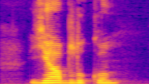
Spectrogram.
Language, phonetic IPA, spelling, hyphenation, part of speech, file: Ukrainian, [ˈjabɫʊkɔ], яблуко, яблу‧ко, noun, Uk-яблуко.ogg
- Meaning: apple (fruit)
